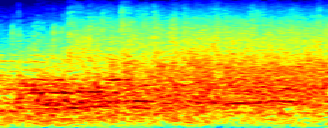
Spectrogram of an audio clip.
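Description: Faint crowd applause in a sumo arena as a bout ends: an even patter of clapping that rises a little just after the start and then holds steady.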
